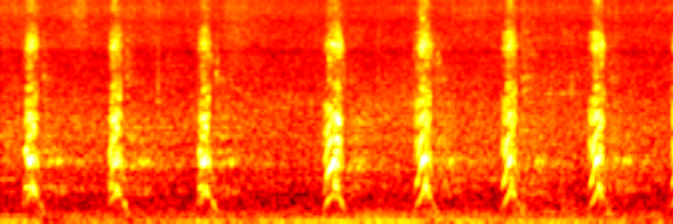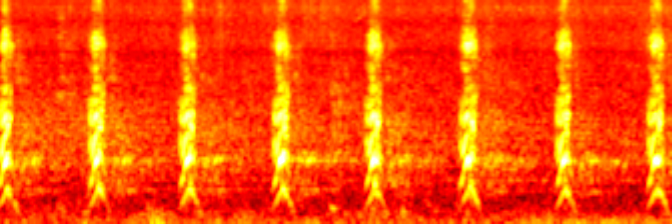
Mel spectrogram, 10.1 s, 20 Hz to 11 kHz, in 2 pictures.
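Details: Stryder, a German Shepherd, in IPO1 protection work at a trial, where he scored 95 of 100 points. Steady, forceful barks repeat about every 0.7 seconds through the whole stretch, over a low outdoor rumble.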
